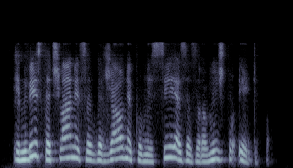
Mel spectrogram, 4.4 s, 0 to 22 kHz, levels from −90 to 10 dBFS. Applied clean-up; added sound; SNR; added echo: neural mask model DeepFilterNet 3.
